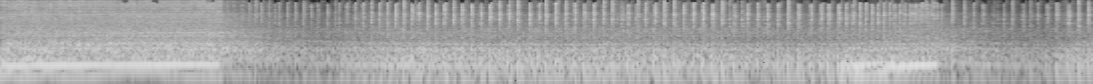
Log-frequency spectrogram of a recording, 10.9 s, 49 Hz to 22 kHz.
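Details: Stihl BR340 backpack blower after teardown, cleaning and carburetor work, on the customer's old fuel with no carburetor adjustment: it catches and holds a steady buzz with one clean rev-up and no stumbling; running properly.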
